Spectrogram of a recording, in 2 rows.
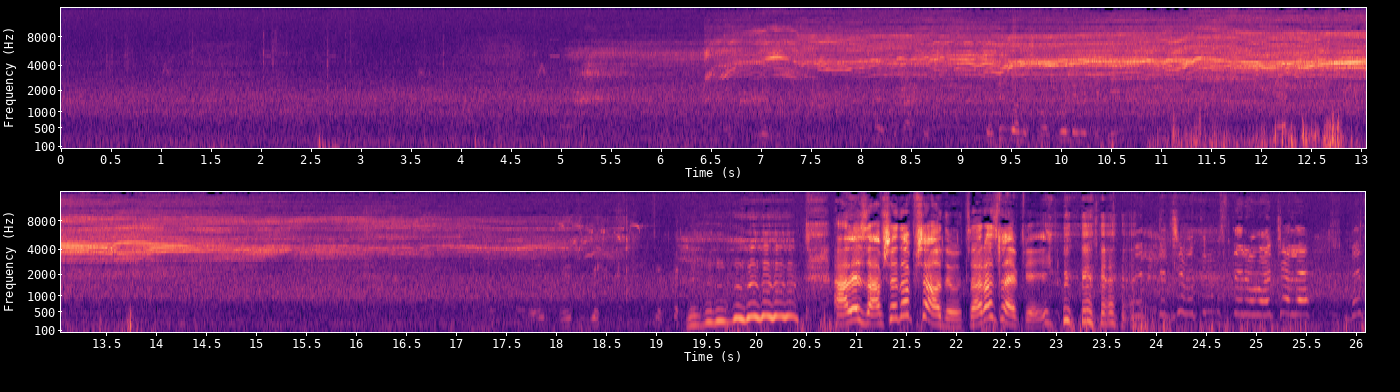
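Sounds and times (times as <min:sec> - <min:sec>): toy quadcopter motors whining: 0:01.0 - 0:02.8, 0:03.7 - 0:26.0.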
